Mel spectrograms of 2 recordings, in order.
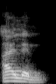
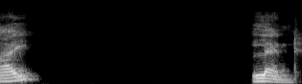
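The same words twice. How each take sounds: First: Said in the usual way. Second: island drawn out very slowly, syllable by syllable; slow teacher modelling of island; slowly stretched. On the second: Shown as a demonstration. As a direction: stretch island out long for the class to copy. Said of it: "slow drawn-out repeat".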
